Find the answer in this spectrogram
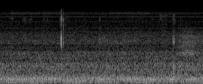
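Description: Steady background hum and hiss, with a faint short click about half a second in.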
